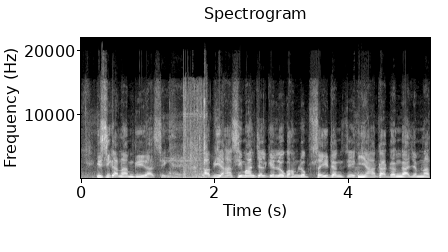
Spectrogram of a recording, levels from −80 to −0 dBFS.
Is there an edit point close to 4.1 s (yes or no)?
yes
